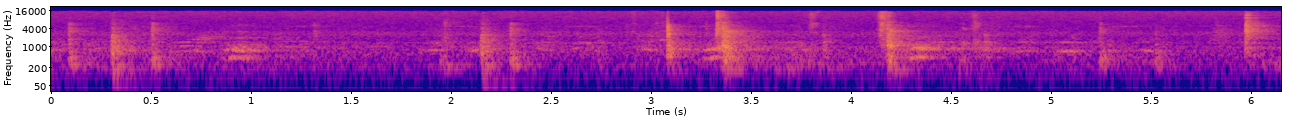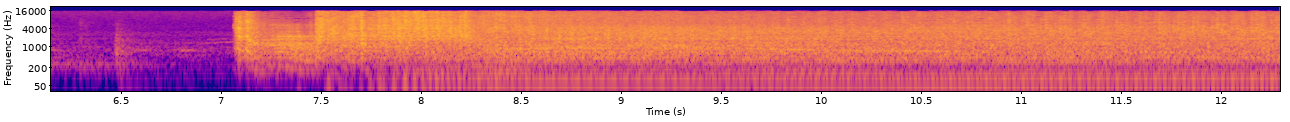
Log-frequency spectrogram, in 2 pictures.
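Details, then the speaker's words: 1958 Porsche 356A T2 cabriolet, cold, after an electrical tune-up (points, plugs, timing, distributor cap refitted): cranks and fires straight into a smooth, even idle hitting on all four cylinders; normal cold idle. "That's exactly how it should sound. Sounds wonderful. Nice and smooth."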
